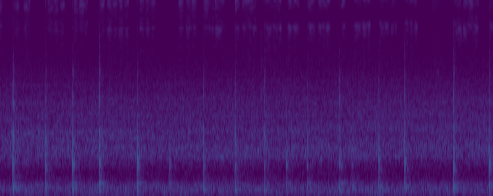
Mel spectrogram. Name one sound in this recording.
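A pen taps and scratches on a tablet surface.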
